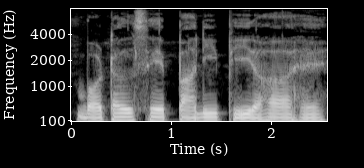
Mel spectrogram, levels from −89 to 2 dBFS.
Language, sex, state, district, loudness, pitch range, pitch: Hindi, male, Madhya Pradesh, Bhopal, -16 LUFS, 90-95 Hz, 90 Hz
